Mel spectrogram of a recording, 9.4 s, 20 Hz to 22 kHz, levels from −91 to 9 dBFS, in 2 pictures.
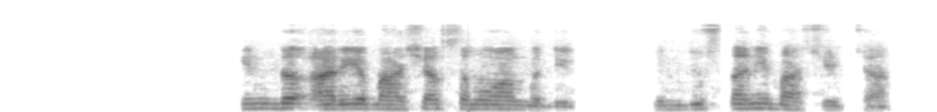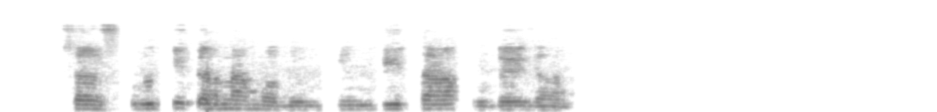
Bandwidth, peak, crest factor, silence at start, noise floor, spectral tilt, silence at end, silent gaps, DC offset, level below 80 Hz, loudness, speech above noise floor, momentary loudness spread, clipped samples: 9 kHz; -16 dBFS; 24 dB; 1.2 s; under -90 dBFS; -4 dB/octave; 1.85 s; 2.88-3.27 s, 4.23-4.27 s, 4.46-4.99 s, 5.29-5.34 s, 5.50-5.54 s, 6.30-6.37 s, 6.73-6.77 s, 6.99-7.05 s; under 0.1%; -82 dBFS; -38 LUFS; over 51 dB; 18 LU; under 0.1%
